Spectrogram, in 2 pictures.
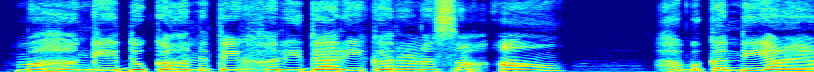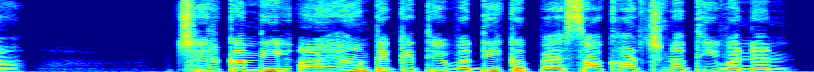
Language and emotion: Sindhi, fearful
